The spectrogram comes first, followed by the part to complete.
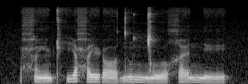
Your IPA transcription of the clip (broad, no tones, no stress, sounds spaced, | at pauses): ħ ẽ ʈʰ i ħ e ɽ ɒ d ũ ŋ͡ǀ o χ æ n e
